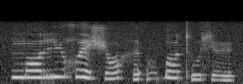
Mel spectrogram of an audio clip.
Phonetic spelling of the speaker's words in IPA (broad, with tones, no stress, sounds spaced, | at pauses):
ŋ͡m ɔ˦ r y˦ χʷ ɛ˦˨ ʃ ɔ˨˦ h ə˨ ʔ ɔ̤˦ ɓ ɔ˦ tʼ u˨ s ø˨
